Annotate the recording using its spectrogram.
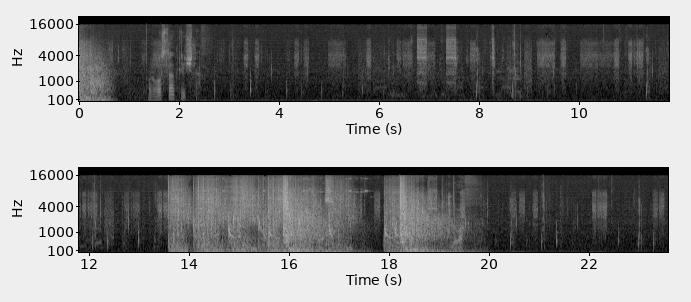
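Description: Footsteps echo on a hard floor in a tunnel.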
